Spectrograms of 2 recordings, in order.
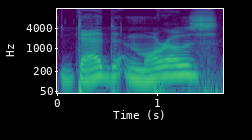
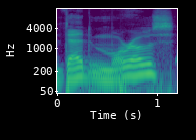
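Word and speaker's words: Ded Moroz: Speaking of weird traditions, have you guys heard of Dead Moros in Russia? What? Dead, so it's spelled D-E-D, and then that's one word, and then Moroz, M-O-R-O-Z.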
